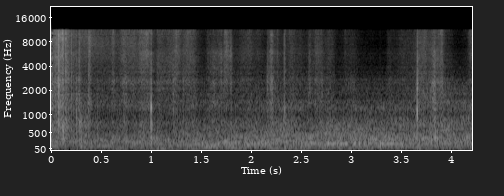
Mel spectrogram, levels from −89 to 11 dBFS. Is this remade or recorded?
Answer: remade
